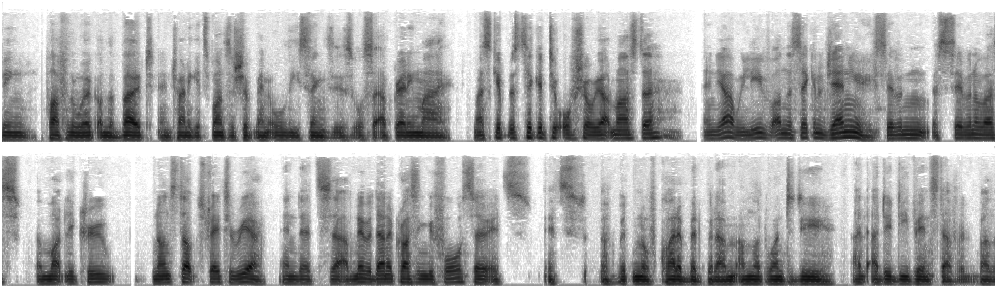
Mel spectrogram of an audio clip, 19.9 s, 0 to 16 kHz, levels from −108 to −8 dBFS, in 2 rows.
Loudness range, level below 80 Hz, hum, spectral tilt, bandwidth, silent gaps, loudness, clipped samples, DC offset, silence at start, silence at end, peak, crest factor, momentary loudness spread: 2 LU; -38 dBFS; none; -7 dB/octave; 12 kHz; 6.94-6.98 s; -21 LUFS; under 0.1%; under 0.1%; 0 s; 0 s; -2 dBFS; 18 dB; 9 LU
